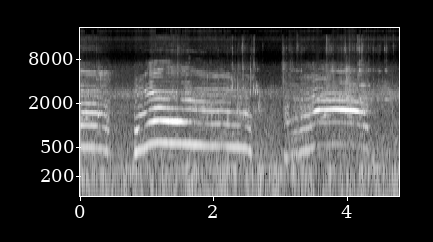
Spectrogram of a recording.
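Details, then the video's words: Kitten meowing: two drawn-out, high, tonal meows, each rising at the start and holding steady for over a second before trailing off, separated by a short pause. "kitten meowing"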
